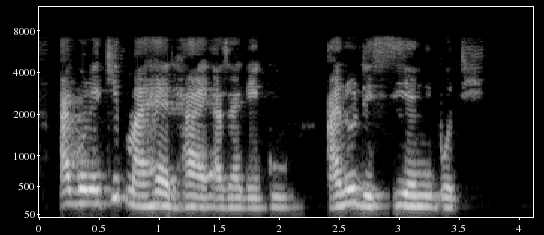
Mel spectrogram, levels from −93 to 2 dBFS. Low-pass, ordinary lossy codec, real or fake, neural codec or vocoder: 7.2 kHz; none; real; none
